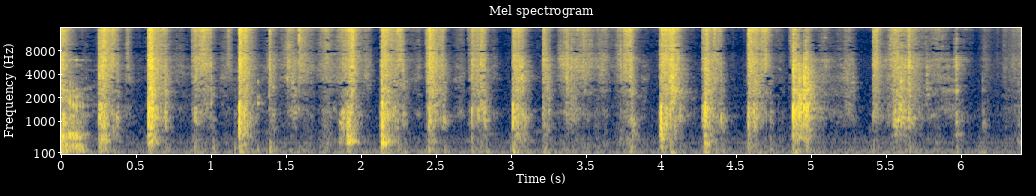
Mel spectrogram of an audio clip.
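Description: A stack of coloured paper cards being shuffled by hand: a quick, irregular run of soft flicks and slaps, three or four a second.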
